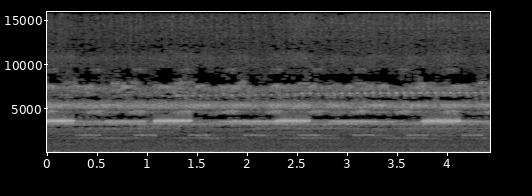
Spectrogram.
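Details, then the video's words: Crickets in a park at evening, loud pulsed chirps arriving roughly once a second above a sustained high insect buzz, steady hiss in the background. "Cricket Sounds in a Peaceful Park"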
